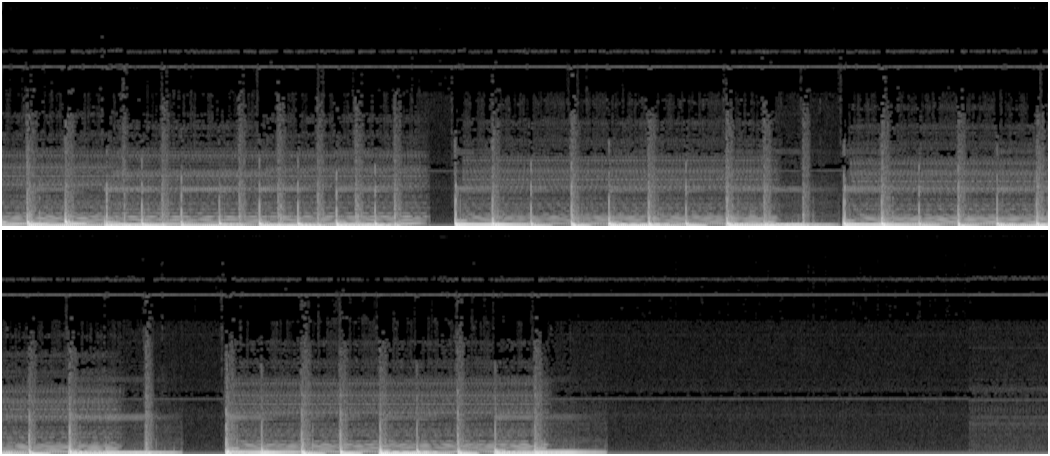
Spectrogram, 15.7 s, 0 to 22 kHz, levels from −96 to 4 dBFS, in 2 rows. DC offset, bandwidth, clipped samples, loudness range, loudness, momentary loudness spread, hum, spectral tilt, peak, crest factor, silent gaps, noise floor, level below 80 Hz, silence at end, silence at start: under 0.1%; 16.5 kHz; under 0.1%; 3 LU; -18 LUFS; 7 LU; none; -8.5 dB/octave; -2 dBFS; 16 dB; none; -51 dBFS; -26 dBFS; 3.3 s; 0 s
